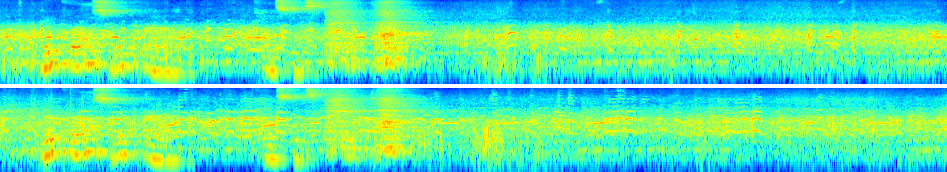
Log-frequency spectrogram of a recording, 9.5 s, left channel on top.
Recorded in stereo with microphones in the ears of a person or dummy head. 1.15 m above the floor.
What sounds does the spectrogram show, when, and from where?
0.4 s a woman speaking: 50° left (ahead or behind), 1.6 m
3.2 s sawing: 15° right (ahead or behind), 1.3 m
